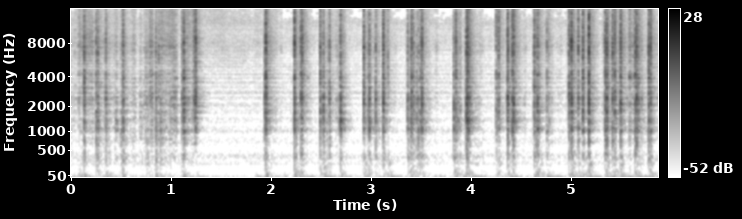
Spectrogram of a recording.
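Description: Long nails tap and scratch the top of a long, narrow, white Jisen brush set box made of hollow cardboard. The result is a steady run of quick, dry, clicky taps with a bright, hollow tone centered near 1 kHz that die away almost instantly. Soft scratching fills the gaps, and there is a brief lull around the middle.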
